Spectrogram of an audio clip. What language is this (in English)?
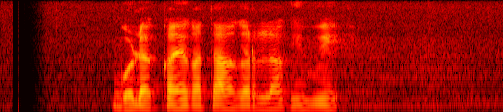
Sinhala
